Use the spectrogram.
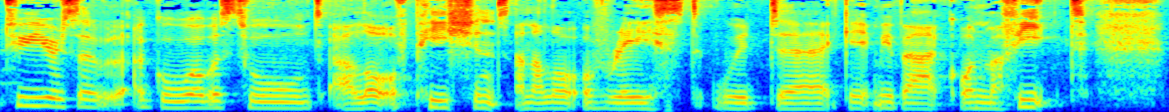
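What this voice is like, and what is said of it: Strong Scottish accent. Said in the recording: “my accent has gone spectacularly Scottish. I don't actually speak like this in real life ... I revert to my old uh, my old accent.”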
